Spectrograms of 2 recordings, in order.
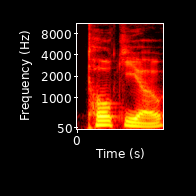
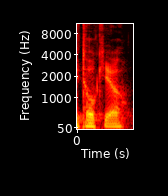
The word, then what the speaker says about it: Tokyo: But if it's, I could say Tokyo. I could say, or did I just say Tokyo? Tokyo. I could say Tokyo. Tokyo. Yeah, because in Japanese it's Tokyo.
